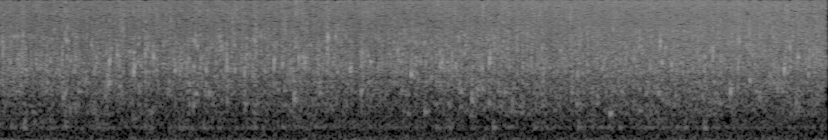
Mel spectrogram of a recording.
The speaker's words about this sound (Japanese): あ、ちょっと音がするかも。ほら、こっち来て。ザーって、水の音しない？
